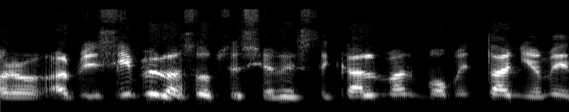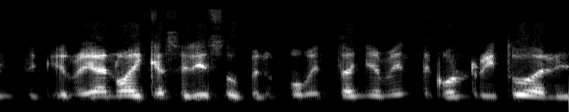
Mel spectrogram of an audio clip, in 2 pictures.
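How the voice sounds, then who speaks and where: Very fast speech with hardly any pauses and big swings in loudness. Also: man. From Argentina, Buenos Aires. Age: 40s. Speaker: person with OCD sharing experience. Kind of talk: interview. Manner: halting.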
